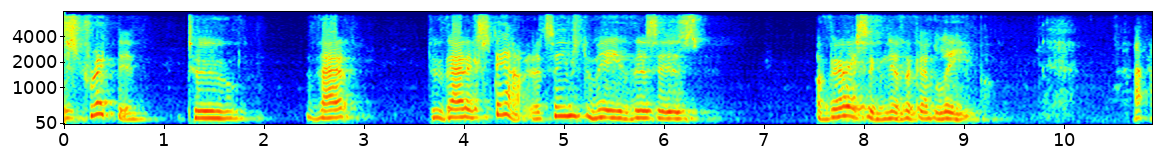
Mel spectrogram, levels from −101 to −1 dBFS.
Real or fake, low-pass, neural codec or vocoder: fake; 7.2 kHz; vocoder, 22.05 kHz, 80 mel bands, HiFi-GAN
